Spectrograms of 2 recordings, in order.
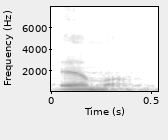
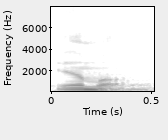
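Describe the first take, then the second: First: The name begins with an 'eh' sound. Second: The name begins with an 'ih' sound. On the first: The speaker calls it wrong. "not Emma" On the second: The speaker calls it right. "it's with an I, so it's like Emma"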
